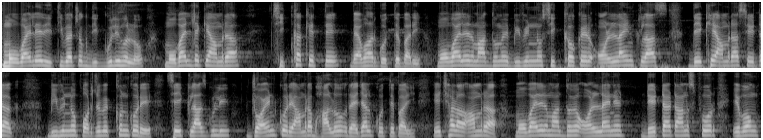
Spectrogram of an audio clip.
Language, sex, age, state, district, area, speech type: Bengali, male, 18-30, West Bengal, Paschim Medinipur, rural, spontaneous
